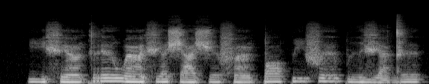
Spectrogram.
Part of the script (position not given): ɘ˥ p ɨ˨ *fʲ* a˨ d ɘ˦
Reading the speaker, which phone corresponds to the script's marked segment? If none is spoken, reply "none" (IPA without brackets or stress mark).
vʲ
